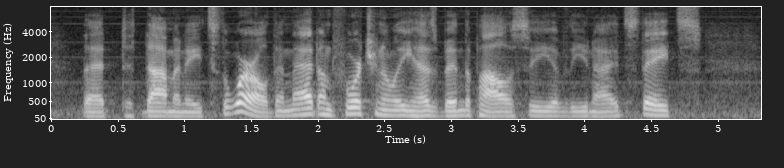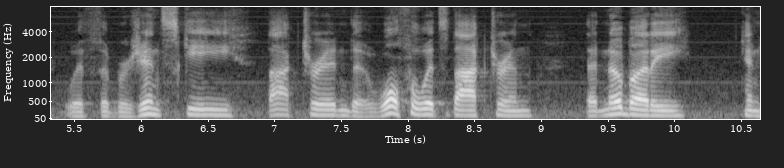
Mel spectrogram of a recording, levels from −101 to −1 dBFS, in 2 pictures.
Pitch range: 115-155 Hz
